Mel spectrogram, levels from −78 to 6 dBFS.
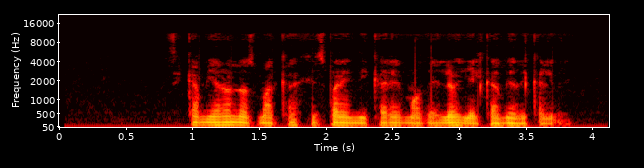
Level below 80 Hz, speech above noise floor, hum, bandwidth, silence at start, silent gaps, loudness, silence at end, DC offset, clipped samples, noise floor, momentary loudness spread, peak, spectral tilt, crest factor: -42 dBFS; 32 dB; none; 11.5 kHz; 0.85 s; none; -26 LUFS; 0.3 s; under 0.1%; under 0.1%; -56 dBFS; 11 LU; -8 dBFS; -8 dB/octave; 18 dB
